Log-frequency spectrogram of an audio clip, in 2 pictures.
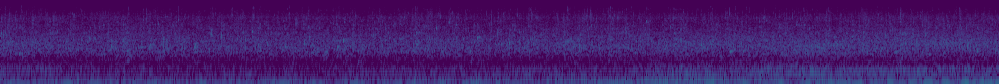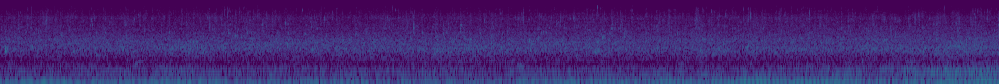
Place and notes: Utena, Lithuania, under the pedestrians bridge
listening under oedestrians bridge. the road is near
